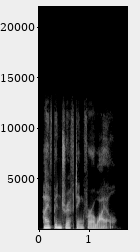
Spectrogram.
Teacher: It usually goes down at the end because it is a sad realization. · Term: intonation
